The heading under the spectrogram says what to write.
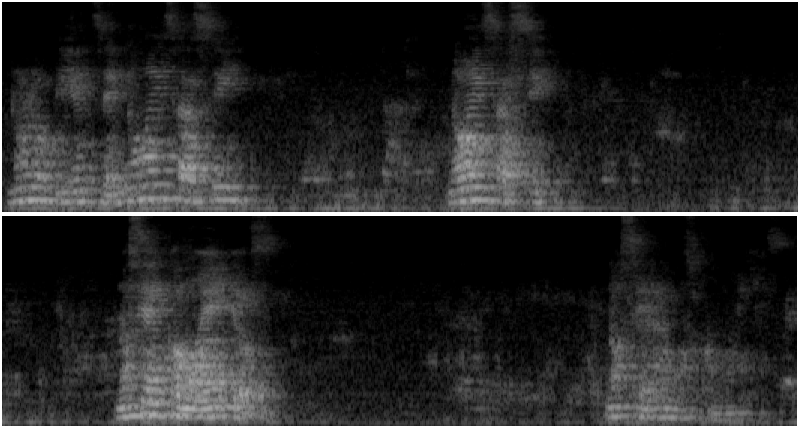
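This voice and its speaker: A man's voice: on the high side, takes it slowly, long pauses, darkish tone, heavy reverb, distant mic, slight background noise, rough recording. A man with a Mexican accent preaching a sermon as pastor, emphatic and repetitive, mimicking how people pray. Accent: Mexican Spanish.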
